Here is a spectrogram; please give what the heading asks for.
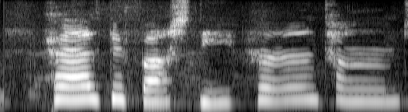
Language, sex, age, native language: Icelandic, male, 10, Icelandic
